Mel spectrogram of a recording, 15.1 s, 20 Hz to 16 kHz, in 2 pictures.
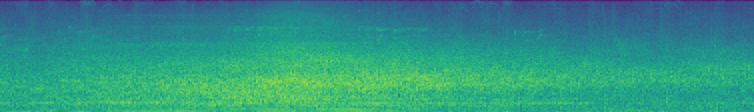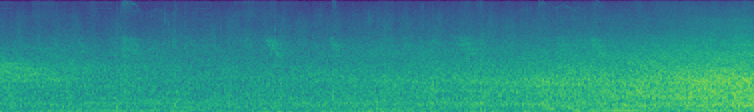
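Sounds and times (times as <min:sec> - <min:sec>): car passing by: 0:00.0 - 0:15.0.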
